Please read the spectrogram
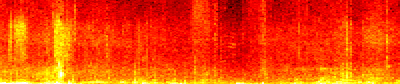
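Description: Faint, indistinct talk over a low rumble, with one brief click about half a second in.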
